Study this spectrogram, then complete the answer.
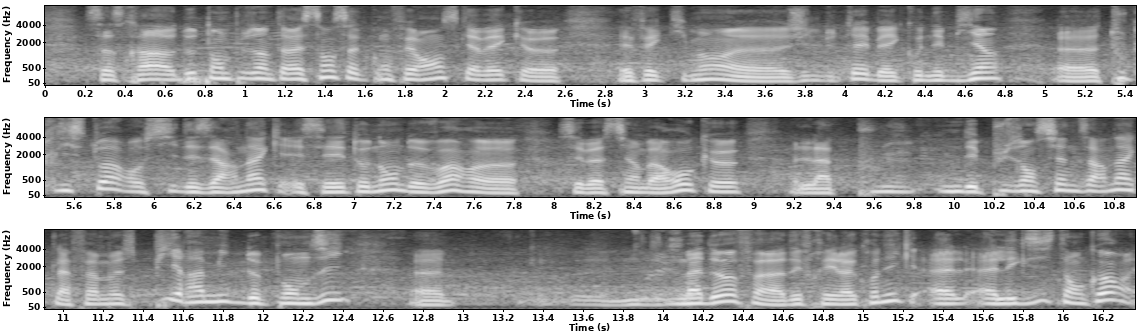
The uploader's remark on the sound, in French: En direct de la convention Patrimonia en Lyon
